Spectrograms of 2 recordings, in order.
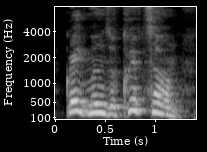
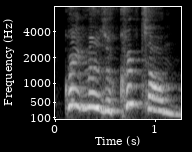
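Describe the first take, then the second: First: It is said in a deep, manly voice. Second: It is said in a high, squeaky voice.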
